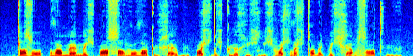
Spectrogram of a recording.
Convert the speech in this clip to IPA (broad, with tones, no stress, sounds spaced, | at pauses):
ʈ i˦ zˤ y˦ | ðˤ ɑ˦ m æ˧ m ɛ˧ ç p ɑ˧ sˤ ɛ˧ v y˦ ðˤ ɛ˨ ʈ y˨ x æ˨ ə̯ b y˨ p ɑ˦˨ ç dˤ ə˧ ç ʈ y˦ ə̯ x i˦˨ ç ʎ i˦ ç v ɑ˧ ç ðˤ ə˦ ç tˤ y˨ ɳ i˧ p ɛ˦ ç x æ˧ v zˤ ɑ˨ t̪ʰ y˧ v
